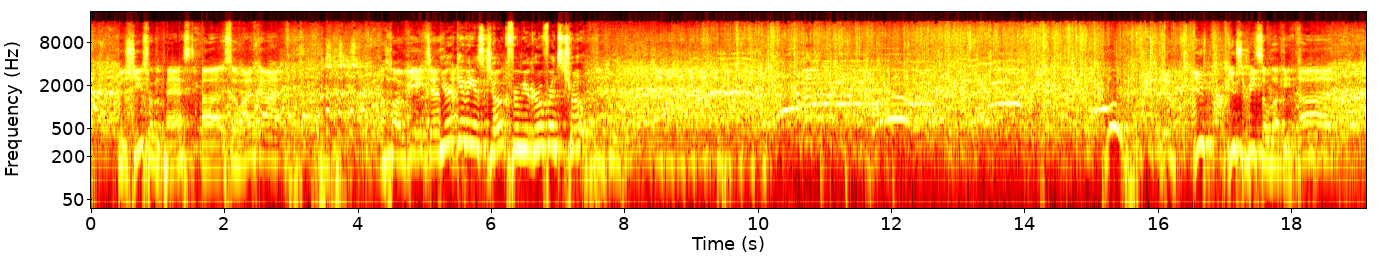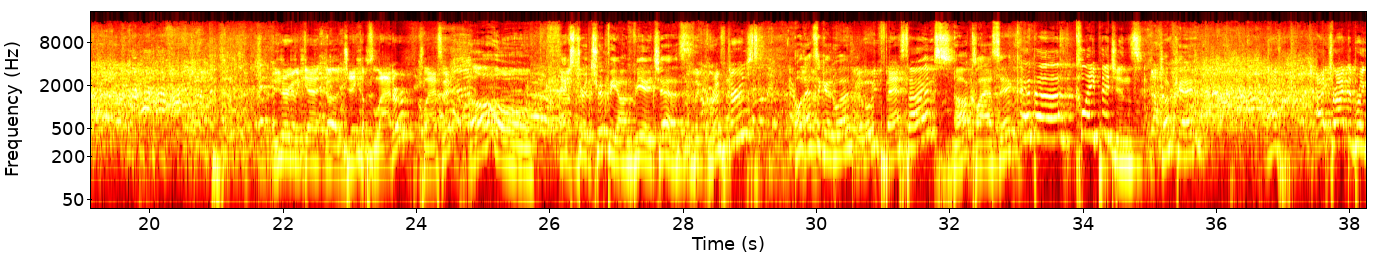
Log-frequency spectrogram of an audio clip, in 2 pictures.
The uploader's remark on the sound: Live from the Cap City Comedy Club in Austin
